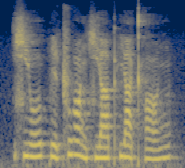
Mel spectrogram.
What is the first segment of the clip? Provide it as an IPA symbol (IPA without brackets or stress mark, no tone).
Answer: ɕ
